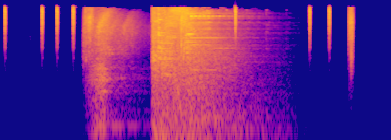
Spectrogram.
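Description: A loud whooshing burst swells and slowly fades.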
